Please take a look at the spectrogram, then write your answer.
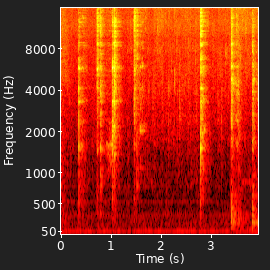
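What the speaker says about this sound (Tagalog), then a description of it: "Sunod ko na po yung sibuyas." Sliced onions are stirred and sizzle in a pan while cooking squid adobo, with quiet frying under repeated sharp scrapes of a utensil against the pan.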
